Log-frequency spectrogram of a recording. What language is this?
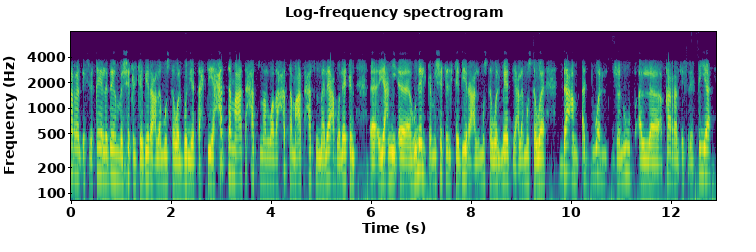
Arabic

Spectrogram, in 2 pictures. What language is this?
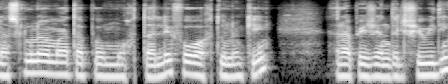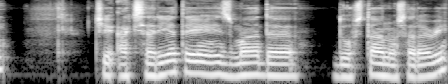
Pashto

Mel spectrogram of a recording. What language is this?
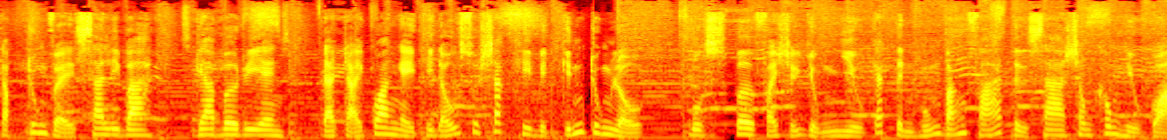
Vietnamese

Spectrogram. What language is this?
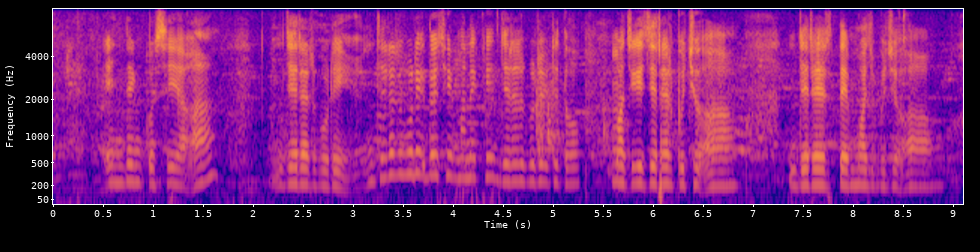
Santali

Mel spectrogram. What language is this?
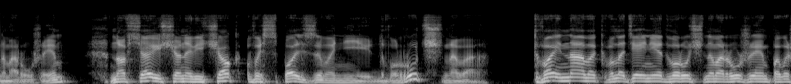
Russian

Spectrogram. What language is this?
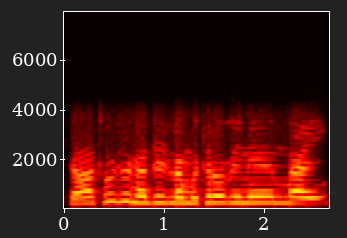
Bodo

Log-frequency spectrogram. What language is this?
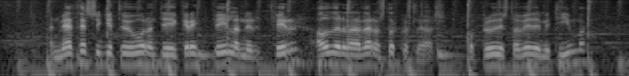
Icelandic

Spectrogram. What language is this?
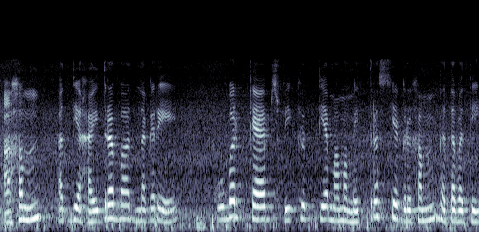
Sanskrit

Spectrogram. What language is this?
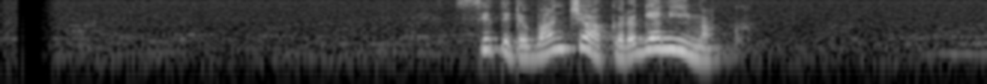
Sinhala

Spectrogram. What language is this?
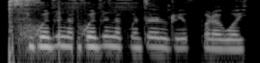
Spanish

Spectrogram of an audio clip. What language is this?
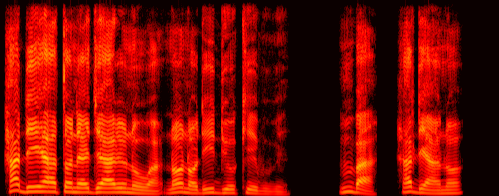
Igbo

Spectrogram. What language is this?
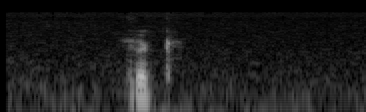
Standard Moroccan Tamazight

